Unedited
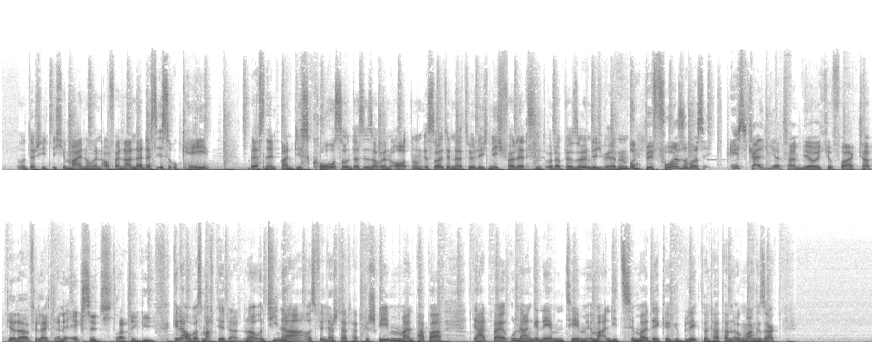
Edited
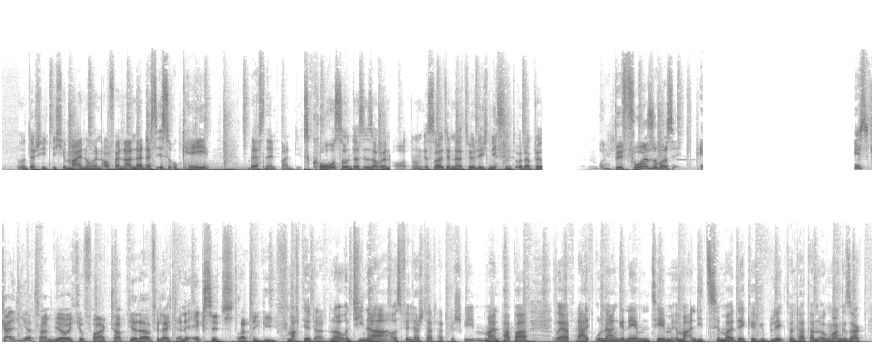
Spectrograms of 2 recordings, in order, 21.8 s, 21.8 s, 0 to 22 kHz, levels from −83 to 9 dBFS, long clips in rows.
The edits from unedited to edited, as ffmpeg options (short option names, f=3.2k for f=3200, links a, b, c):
-filter_complex "[0:a]asplit=10[a][b][c][d][e][f][g][h][i][j];[a]atrim=end=3.78,asetpts=PTS-STARTPTS,afade=t=out:st=3.04:d=0.74[k];[b]atrim=start=3.78:end=4.85,asetpts=PTS-STARTPTS,afade=t=in:d=0.004:c=hsin,afade=t=out:st=1.066:d=0.004:c=hsin[l];[c]atrim=start=4.85:end=6.172,asetpts=PTS-STARTPTS,afade=t=in:d=0.6[m];[d]atrim=start=6.548:end=7.13,asetpts=PTS-STARTPTS,afade=t=out:st=0.578:d=0.004:c=hsin[n];[e]atrim=start=7.13:end=9.14,asetpts=PTS-STARTPTS,afade=t=in:d=0.89:c=exp,afade=t=out:st=2.006:d=0.004:c=hsin,apad=pad_dur=1.9[o];[f]atrim=start=9.14:end=12.922,asetpts=PTS-STARTPTS,afade=t=in:d=0.004:c=hsin[p];[g]atrim=start=13.368:end=15.85,asetpts=PTS-STARTPTS,afade=t=out:st=1.472:d=1.01:silence=0.223872[q];[h]atrim=start=15.85:end=16.692,asetpts=PTS-STARTPTS,afade=t=in:d=0.004:c=hsin:silence=0.223872[r];[i]atrim=start=16.688:end=17.222,asetpts=PTS-STARTPTS,areverse[s];[j]atrim=start=17.218[t];[k][l][m]concat=n=3:v=0:a=1[u];[n][o][p]concat=n=3:v=0:a=1[v];[u][v]acrossfade=d=0.004:c1=hsin:c2=hsin[w];[q][r]concat=n=2:v=0:a=1[x];[w][x]acrossfade=d=0.004:c1=hsin:c2=hsin[y];[y][s]acrossfade=d=0.004:c1=hsin:c2=hsin[z];[z][t]acrossfade=d=0.004:c1=hsin:c2=hsin"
